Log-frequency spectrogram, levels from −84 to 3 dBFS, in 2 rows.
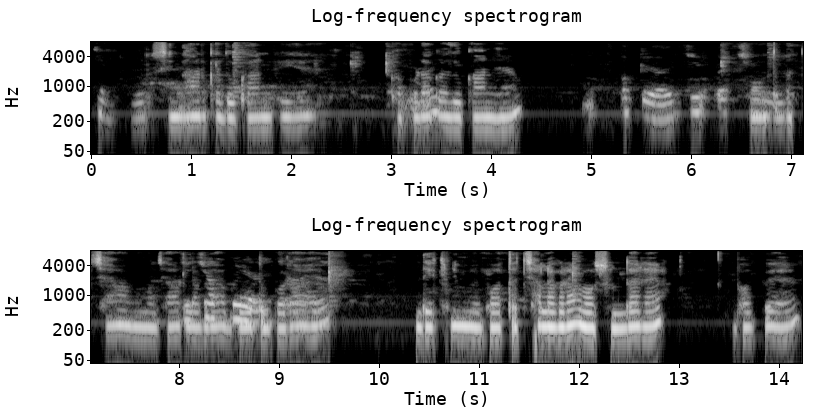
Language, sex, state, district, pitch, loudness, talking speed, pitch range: Hindi, female, Bihar, Darbhanga, 245 Hz, -18 LUFS, 120 wpm, 235-270 Hz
